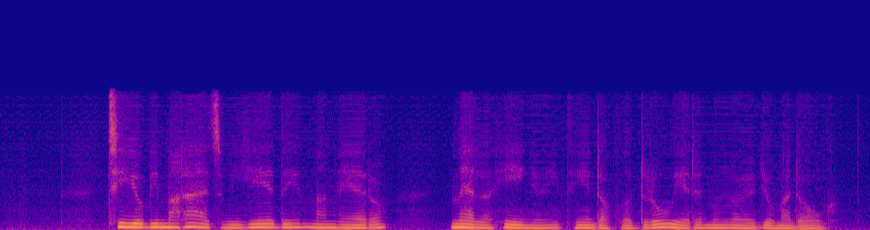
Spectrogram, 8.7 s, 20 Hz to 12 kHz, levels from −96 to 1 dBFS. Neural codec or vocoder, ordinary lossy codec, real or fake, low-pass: codec, 16 kHz, 0.2 kbps, FocalCodec; MP3, 48 kbps; fake; 7.2 kHz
